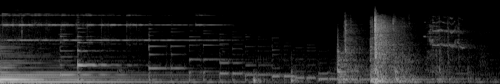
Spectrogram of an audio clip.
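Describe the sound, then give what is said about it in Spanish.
A doorbell chime rings out as someone calls at a door, with sustained, ringing tones that slowly fade, followed by a door being opened with a brief clatter near the end. No voices are heard. “Cuando llamé a la puerta, el corazón me latía de una manera especial.”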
